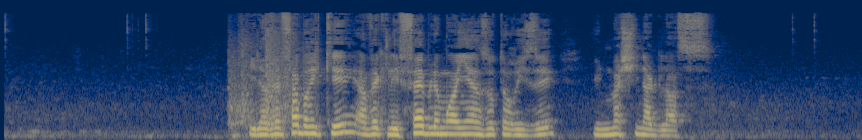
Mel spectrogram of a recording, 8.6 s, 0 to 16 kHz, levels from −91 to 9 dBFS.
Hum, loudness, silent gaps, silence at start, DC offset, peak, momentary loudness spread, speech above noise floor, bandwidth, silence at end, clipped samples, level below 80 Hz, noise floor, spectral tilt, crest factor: none; -19 LUFS; none; 0.3 s; under 0.1%; -4 dBFS; 14 LU; 37 dB; 11.5 kHz; 1.55 s; under 0.1%; -52 dBFS; -56 dBFS; -6 dB/octave; 18 dB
